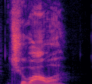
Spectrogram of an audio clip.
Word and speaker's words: Chihuahua: Chihuahua.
